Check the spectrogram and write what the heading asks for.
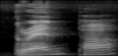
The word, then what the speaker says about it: grandpa: grandpa 할아버지인데 grandpa에서 grandpa 드가 생략되죠.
